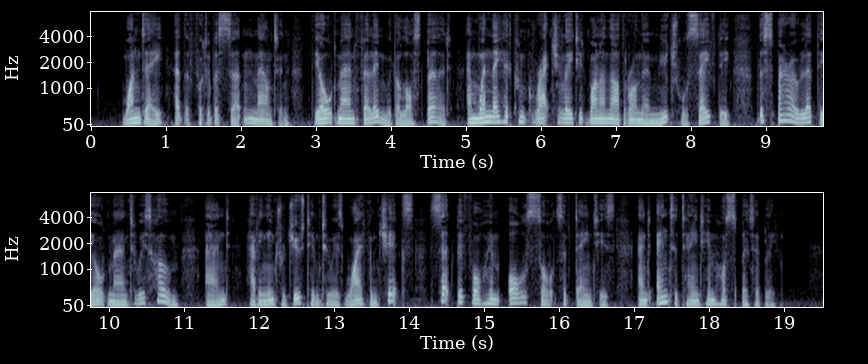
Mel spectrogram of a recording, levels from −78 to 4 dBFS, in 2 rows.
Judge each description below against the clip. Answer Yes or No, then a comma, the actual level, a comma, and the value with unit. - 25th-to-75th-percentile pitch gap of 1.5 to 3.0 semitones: No, average, 5.2 semitones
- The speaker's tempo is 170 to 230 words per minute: Yes, average, 180 wpm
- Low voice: Yes, very low, 95 Hz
